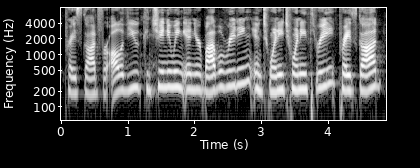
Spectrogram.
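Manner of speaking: ordinary talk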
